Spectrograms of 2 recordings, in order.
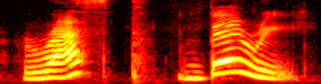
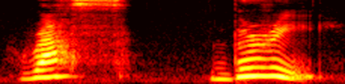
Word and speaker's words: raspberry: with a "P" but let me tell you that the "p" is silent and lot of people call this fruit rasp-berry no there is no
